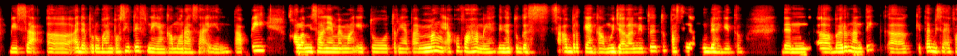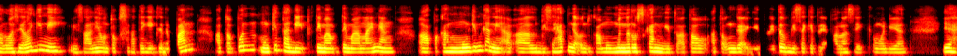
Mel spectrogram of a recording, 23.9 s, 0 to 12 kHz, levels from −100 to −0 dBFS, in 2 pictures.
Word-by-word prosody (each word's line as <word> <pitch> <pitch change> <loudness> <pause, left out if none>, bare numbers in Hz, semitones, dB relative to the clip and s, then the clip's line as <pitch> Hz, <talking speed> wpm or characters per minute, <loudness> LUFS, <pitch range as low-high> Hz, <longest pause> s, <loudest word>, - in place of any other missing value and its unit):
bisa 175 -1 -1
eee, 80 0 -1
ada 180 -2 +3
perubahan 175 0 -1
positif, 215 +4 -1
nih, 175 - +2
yang 160 - -5
kamu 165 0 -2
rasain. 165 0 -5 0.2
Tapi 240 +1 +2 0.3
kalau 190 -1 +4
misalnya 185 -1 +4
memang 175 0 +1
itu 180 0 -5 0.2
ternyata 170 -1 -4
memang 200 +3 +5
aku 215 - -7
paham, 190 +1 +3
ya, - - -2
dengan 180 +1 +3
tugas 180 -2 -3
seabrek 195 -1 -1
yang 175 - -3
kamu 170 +1 0
jalan 170 0 +2
itu, 175 - -13
itu 225 +2 -12
pasti 190 +1 -4
nggak - - -3
mudah 185 -1 +5
gitu. 165 +1 -6 0.5
Dan, 170 -1 +2
eee, 170 +1 0
baru 185 +4 +4
nanti, 180 +5 0
eee, 165 -2 -2 0.2
kita 210 - -3
bisa 200 -1 0
evaluasi 180 0 -1
lagi, 240 +5 +1
nih, 220 -3 +3
misalnya 165 +3 -2
untuk 180 -1 -6
strategi 170 -1 -5
ke - - -2
depan, 215 - +1 0.2
ataupun 185 +10 -3
mungkin 185 +8 +2
tadi 185 -6 +3
pertimbangan-pertimbangan 175 -1 +2
lain 175 +4 +2
yang, 180 -1 +1 0.4
eee, 180 - +3
apakah 190 +2 -4
memungkinkan, 200 +6 +5
nih, 180 -2 +4
eee, 180 -1 -1
lebih 170 -1 -4
sehat 195 +3 -1
enggak 195 -2 +2
untuk 175 0 -6
kamu 170 +1 -1
meneruskan 190 0 +5
gitu, 165 -1 -6
atau 175 -1 -3
atau 175 0 -9
enggak 175 +1 +1
gitu. 330 - -11
Itu 210 - +1
bisa 175 -1 -3
kita 165 -1 -11 0.2
evaluasi 160 0 -7
kemudian, 165 -1 -5 0.5
yah 190 -2 +5
180 Hz, 185 wpm, -24 LUFS, 170-190 Hz, 0.5 s, memang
